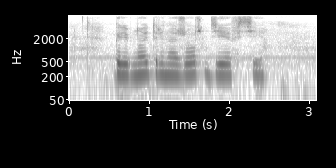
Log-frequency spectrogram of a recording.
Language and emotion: Russian, neutral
